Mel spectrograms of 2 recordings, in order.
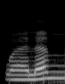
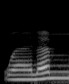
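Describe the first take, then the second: No difference in how they are said.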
